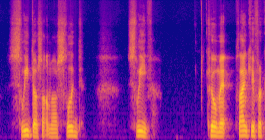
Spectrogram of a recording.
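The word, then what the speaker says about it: sliabh: sleeve right right guys it's pronounced sleeve they look McKee is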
